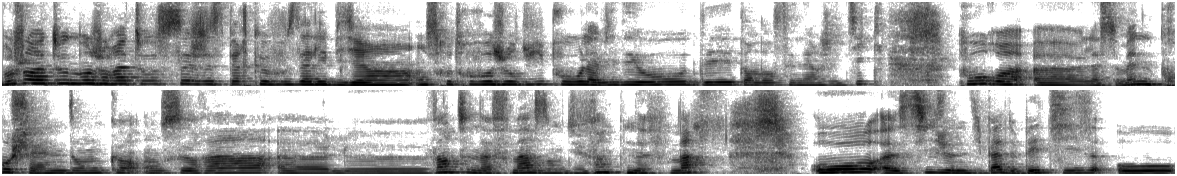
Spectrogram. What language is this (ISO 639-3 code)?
fra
